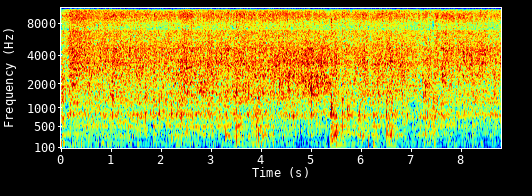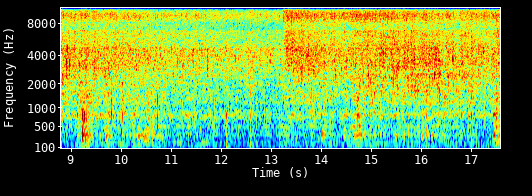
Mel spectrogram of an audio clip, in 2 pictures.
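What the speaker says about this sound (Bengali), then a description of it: "মাছ ভাজবার জন্য বেশ খানিকটা রিফাইন্ড অয়েল গরম করে নিয়েছি" Marinated fish pieces fry in a generous amount of hot refined oil, a loud, continuous close hiss and crackle that runs steadily throughout with no talking.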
